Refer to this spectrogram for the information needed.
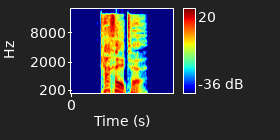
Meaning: inflection of kacheln: 1. first/third-person singular preterite 2. first/third-person singular subjunctive II
- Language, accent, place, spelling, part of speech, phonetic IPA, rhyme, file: German, Germany, Berlin, kachelte, verb, [ˈkaxl̩tə], -axl̩tə, De-kachelte.ogg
